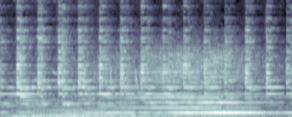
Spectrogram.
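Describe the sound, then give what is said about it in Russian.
Steam train whistle at a station platform: a loud, piercing, sustained tone that holds steady and edges slightly upward, over a steady rhythmic pulsing from the train. “Громко и пронзительно раздался первый гудок. В небо поднялись черные облака дыма.”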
